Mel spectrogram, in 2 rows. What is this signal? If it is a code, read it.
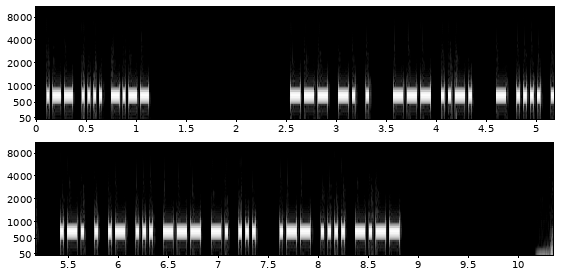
Morse code, heard as a keyed tone, about 45 wpm, 700 Hz. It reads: WHY ONE OF THE REASONS WHY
